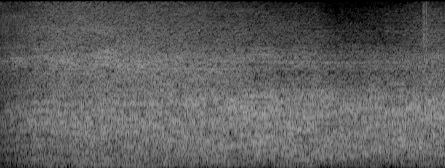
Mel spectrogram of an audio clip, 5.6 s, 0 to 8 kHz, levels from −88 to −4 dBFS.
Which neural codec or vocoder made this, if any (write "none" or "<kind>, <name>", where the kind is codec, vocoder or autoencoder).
codec, SNAC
